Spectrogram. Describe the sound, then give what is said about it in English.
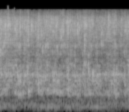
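Water splashes and pours steadily from a container into a sink as rice is washed, the water decanted off to leave the rice behind; a continuous trickling rush of liquid with no talking. “You just roll it around in the water and you decant the water, pour it off, leaving the rice behind.”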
